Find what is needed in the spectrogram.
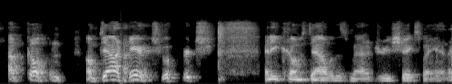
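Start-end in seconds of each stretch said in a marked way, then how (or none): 0.1-2.2 high, thin mock call upstairs; calling back. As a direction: answer someone calling from another floor.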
